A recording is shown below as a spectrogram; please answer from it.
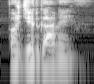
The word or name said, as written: pozdzyrgany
